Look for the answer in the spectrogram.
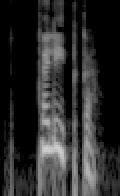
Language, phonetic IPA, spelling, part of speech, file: Russian, [kɐˈlʲitkə], калитка, noun, Ru-калитка.ogg
- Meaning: 1. small door in a fence; wicket gate 2. a small pie 3. Steins;Gate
